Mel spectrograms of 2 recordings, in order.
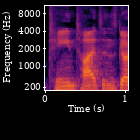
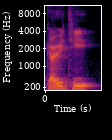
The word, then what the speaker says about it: Teen Titans Go: uh robin's actually from teen titans go and i was saying like goatee like go teen titans or something like that i was saying it wrong okay i do apologize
